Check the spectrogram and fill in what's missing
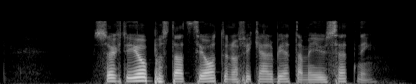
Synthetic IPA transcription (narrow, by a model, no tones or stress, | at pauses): søːkt̪əjɔbːpʰɔst̪ɑːt̪st̪ʰɛɑːt̪əɳɔfɪkːaɾbeːt̪ameːʉ̟ːt̪sɛt̪nɪŋ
